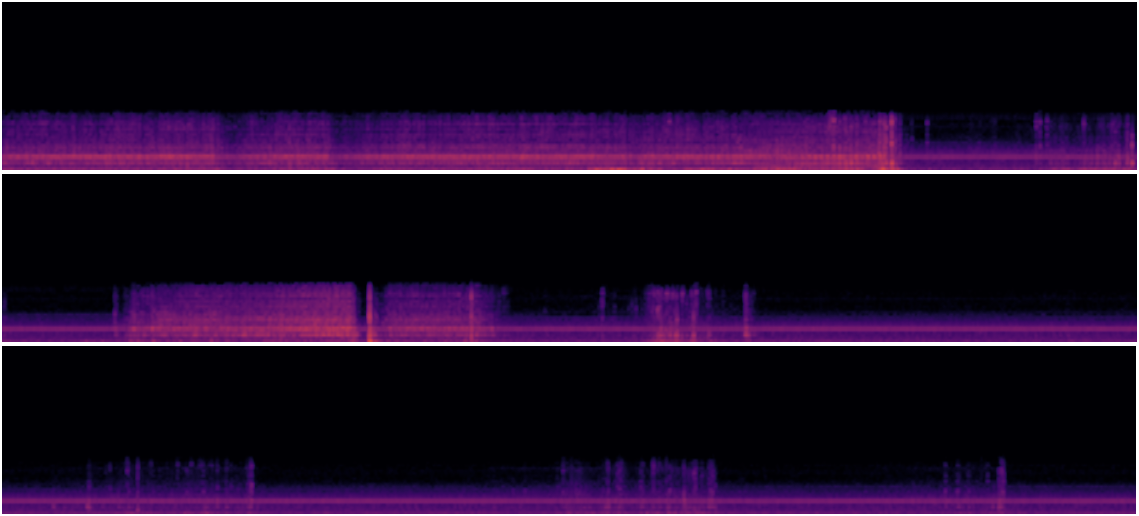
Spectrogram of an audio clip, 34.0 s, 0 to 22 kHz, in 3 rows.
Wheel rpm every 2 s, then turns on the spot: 60, 60, 70, 50, 10, 10, 30, 10, 0, 0, 0, 0, 10, 0, 10, 0, 0.
8-10 28-30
